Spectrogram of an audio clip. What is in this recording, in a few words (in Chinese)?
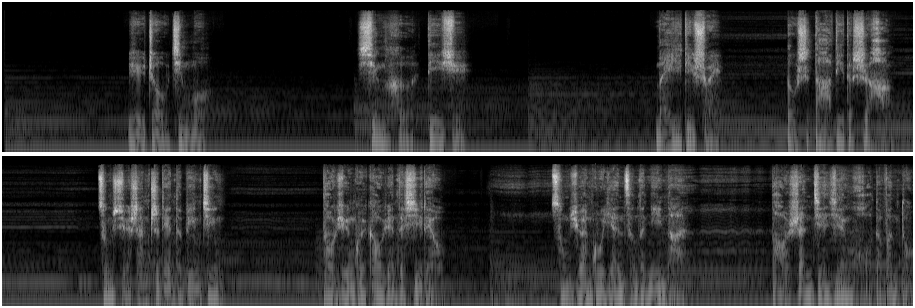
男 专题; 兴义水务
